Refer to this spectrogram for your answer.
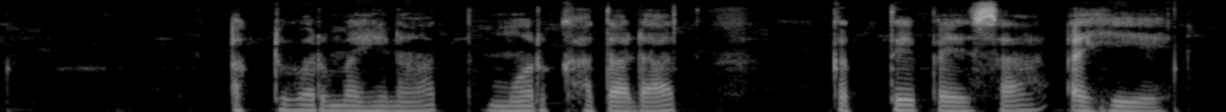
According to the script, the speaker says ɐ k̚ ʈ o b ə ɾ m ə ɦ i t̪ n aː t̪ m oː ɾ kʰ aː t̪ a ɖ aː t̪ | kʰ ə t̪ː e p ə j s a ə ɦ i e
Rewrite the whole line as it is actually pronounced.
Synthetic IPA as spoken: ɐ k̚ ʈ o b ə ɾ m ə ɦ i n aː t̪ m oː ɾ kʰ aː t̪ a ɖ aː t̪ | k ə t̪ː e p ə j s a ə ɦ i e

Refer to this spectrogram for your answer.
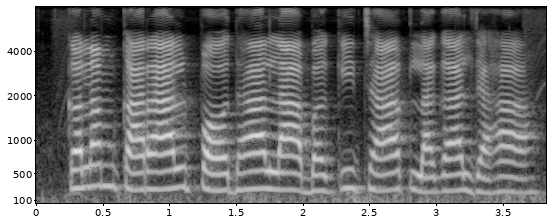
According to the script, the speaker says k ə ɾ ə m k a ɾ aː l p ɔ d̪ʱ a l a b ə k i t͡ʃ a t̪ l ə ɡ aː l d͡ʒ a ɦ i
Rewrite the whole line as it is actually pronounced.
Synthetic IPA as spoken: k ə l ə m k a ɾ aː l p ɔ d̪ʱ a l a b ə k i t͡ʃ a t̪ l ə ɡ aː l d͡ʒ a ɦ a

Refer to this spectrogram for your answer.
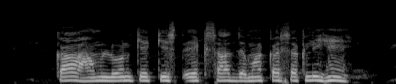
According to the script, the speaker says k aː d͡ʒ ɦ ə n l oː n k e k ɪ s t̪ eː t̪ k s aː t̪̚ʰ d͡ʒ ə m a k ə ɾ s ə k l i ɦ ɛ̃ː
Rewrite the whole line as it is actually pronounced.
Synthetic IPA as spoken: k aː ɦ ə m l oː n k e k ɪ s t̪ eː k s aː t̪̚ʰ d͡ʒ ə m a k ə ɾ s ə k l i ɦ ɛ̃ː

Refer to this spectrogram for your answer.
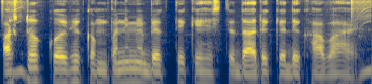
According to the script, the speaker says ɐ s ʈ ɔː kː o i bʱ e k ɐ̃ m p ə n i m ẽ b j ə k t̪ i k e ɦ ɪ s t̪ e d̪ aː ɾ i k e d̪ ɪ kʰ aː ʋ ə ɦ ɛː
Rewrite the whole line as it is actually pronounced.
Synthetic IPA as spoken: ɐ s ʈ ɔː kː o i bʱ i k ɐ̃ m p ə n i m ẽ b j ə k t̪ i k e ɦ ɪ s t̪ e d̪ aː ɾ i k e d̪ ɪ kʰ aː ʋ a ɦ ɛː

